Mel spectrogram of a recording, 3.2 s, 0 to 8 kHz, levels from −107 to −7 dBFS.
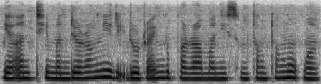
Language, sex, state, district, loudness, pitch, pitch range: Garo, female, Meghalaya, North Garo Hills, -14 LUFS, 205 Hz, 200-215 Hz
